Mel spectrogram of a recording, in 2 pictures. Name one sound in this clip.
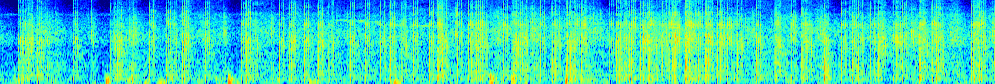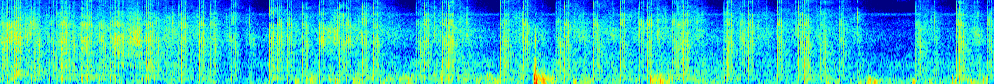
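Fireworks crackle and pop nearby.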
